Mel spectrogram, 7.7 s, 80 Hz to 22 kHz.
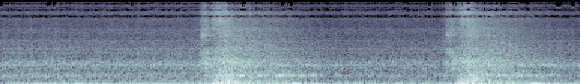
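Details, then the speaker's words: Rebuilt small block Chevy V8 in a dump truck, run at idle just after first startup, with the manual choke unhooked and timing not yet set. Steady, even idle with two throttle blips and no knocking; it knocked badly before the rebuild. Normal idle. "See if we can't just idle a little bit. I still haven't hooked up the uh it's got a manual choke cable. I still got to hook it up. But she sounds pretty good."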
